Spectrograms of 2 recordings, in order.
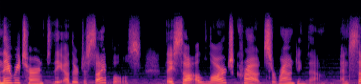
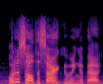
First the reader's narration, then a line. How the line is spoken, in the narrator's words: Yeshua asked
